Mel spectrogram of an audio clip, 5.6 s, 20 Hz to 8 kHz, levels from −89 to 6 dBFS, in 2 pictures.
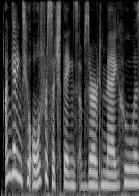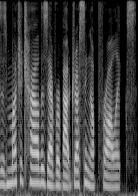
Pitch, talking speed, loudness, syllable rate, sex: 205 Hz, 225 wpm, -19 LUFS, 5.3 syllables/s, female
